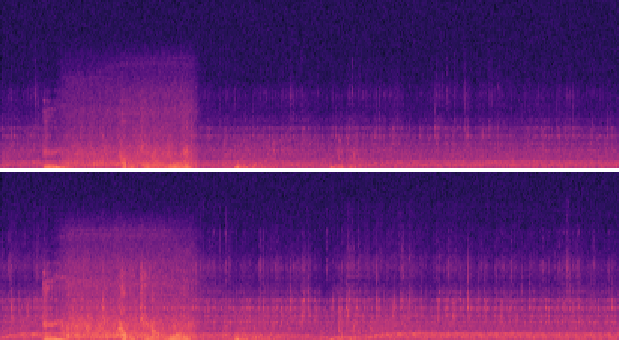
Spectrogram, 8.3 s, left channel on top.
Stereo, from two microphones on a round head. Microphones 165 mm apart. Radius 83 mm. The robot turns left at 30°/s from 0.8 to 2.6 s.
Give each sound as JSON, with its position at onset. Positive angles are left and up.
{"t": 0.6, "sound": "a man speaking", "azimuth_deg": -75, "distance_m": 0.5}
{"t": 3.0, "sound": "a splash", "side_deg": -35, "distance_m": 1.0}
